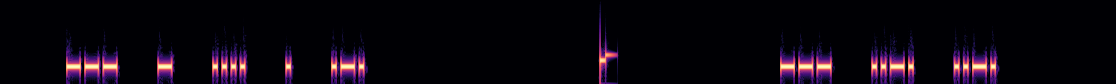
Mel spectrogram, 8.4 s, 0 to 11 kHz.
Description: Morse code, heard as a keyed tone, about 36 wpm, spaced as for 20 wpm, 700 Hz. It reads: OTHER OFF
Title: 3x Character Spacing - Top 200 Words - 35wpm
